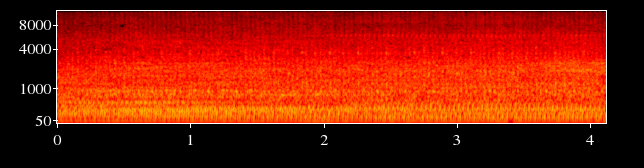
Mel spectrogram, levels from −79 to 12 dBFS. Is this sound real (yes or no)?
yes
